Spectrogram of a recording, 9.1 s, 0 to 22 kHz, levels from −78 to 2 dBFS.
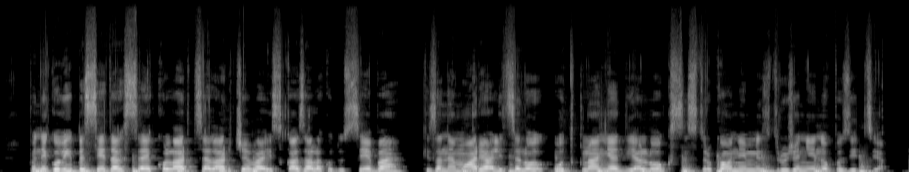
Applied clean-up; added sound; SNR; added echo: classical method Wiener filter.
